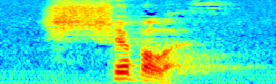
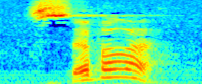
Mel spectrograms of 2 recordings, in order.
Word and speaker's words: Shibboleth: If he said no, they would say to him, then say, Shibboleth. And he would say, Sibboleth. For he couldn't pronounce it right.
